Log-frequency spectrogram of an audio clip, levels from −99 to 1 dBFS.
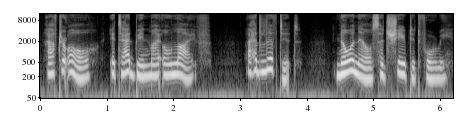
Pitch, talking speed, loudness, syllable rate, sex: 220 Hz, 195 wpm, -17 LUFS, 5.3 syllables/s, female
